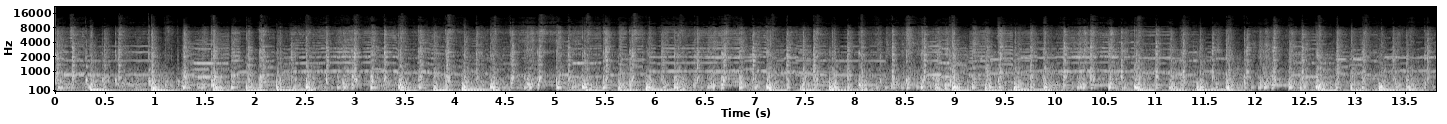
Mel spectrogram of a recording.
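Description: Indian street brass band playing: clarinets and trumpets carry a melody over a steady beat on a large bass drum and other drums.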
